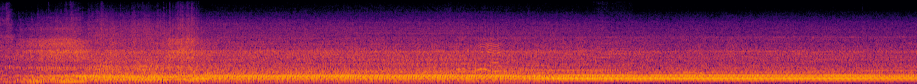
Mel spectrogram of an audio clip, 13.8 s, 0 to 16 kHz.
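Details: Circa 1980–81 Bobcat 843 with Perkins 4.15x diesel, rebuilt injectors, electric fuel pump: loud steady-speed drone with an uneven, shaking beat; hits on all cylinders with even exhaust temperatures, but rough running, cause not pinned down.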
